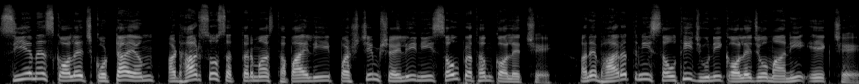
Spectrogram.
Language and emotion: Gujarati, neutral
